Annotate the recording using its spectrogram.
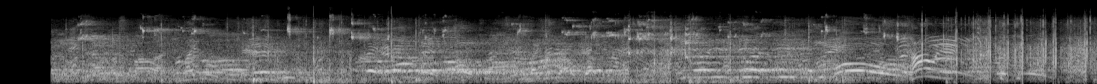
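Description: Indoor basketball game sound: a basketball being dribbled on a hardwood court, with sneakers squeaking on the floor, under the voices and shouts of players and spectators echoing in the gym. Several sharp squeaks come near the end.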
